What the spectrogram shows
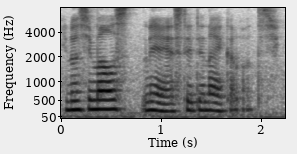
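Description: A young woman from Hiroshima with a Hiroshima accent, chatting casually on a livestream and often dropping into soft whispers between giggles. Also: a little high, steady tone, normal speed. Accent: Hiroshima Japanese. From Hiroshima, Japan. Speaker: idol livestream host.

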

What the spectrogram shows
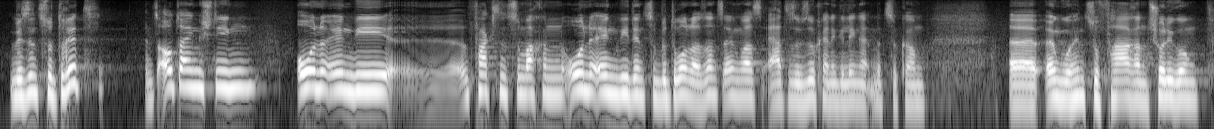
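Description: Man telling a story in a reverberant room. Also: on the high side. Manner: animated retelling, acts out quoted dialogue. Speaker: car rental business owner. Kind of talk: storytelling vlog.

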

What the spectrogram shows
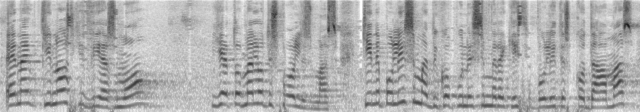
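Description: A woman council member making an earnest, measured speech at a municipal council meeting. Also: high-pitched, animated, a little hiss or hum.

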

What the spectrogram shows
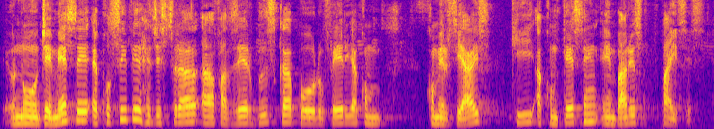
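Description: A man with a Japanese accent giving a formal conference presentation as a non-native speaker, in a halting, hesitant manner. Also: a little high, a little mellow. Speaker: trade promotion speaker. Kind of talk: formal conference presentation in Portuguese as a second language. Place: conference hall stage.

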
